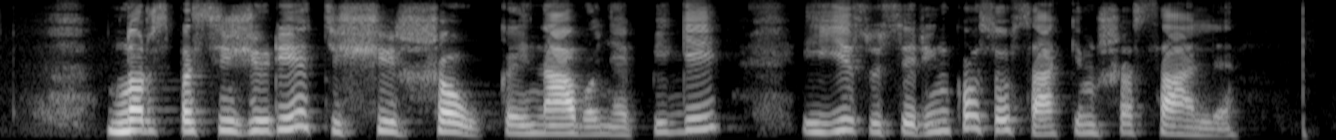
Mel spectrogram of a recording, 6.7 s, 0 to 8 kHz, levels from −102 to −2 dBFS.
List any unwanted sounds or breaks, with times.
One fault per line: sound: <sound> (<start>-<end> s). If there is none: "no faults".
no faults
